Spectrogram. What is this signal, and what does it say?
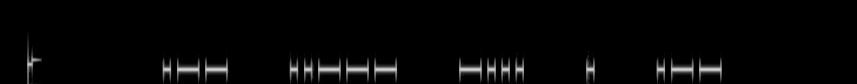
Morse code, heard as a keyed tone, about 17 wpm, spaced as for 10 wpm, 700 Hz. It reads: W2BEW
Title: USA Call Signs - 5 Characters - 3x Character Spacing - 17wpm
